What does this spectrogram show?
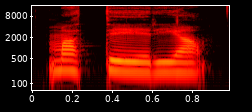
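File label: "matèria" Sardinian, female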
